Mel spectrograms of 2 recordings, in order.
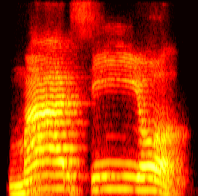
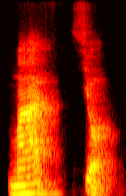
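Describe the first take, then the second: First: The final i and o are split apart. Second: The final i and o form one syllable. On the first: The speaker calls it wrong. "É assim que quase todo mundo tem a tendência de separar" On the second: The speaker calls it right. "Esse io que a gente marca assim, gente, como se fosse um Y"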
